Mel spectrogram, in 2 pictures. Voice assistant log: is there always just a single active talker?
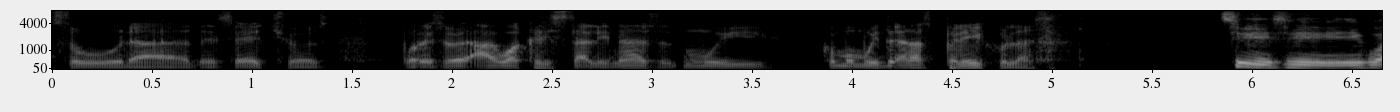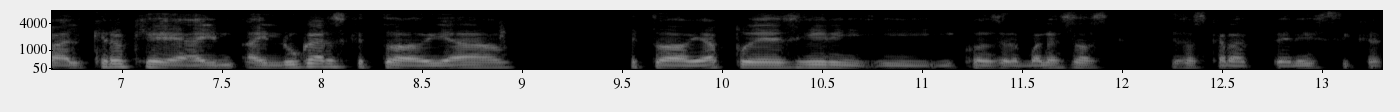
Yes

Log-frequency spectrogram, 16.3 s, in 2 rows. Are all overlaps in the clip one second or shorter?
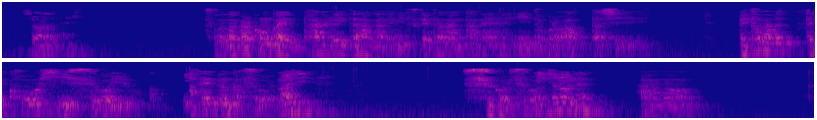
Yes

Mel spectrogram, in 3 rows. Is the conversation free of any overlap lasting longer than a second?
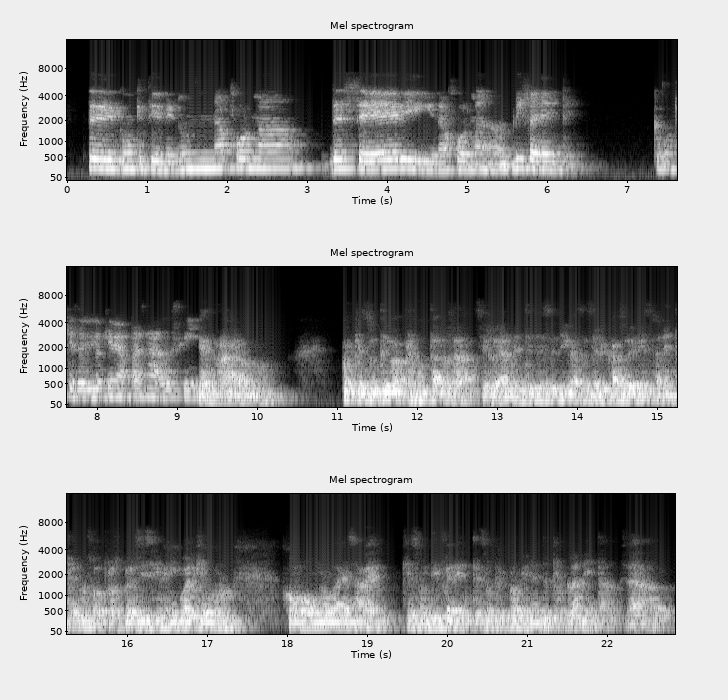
Yes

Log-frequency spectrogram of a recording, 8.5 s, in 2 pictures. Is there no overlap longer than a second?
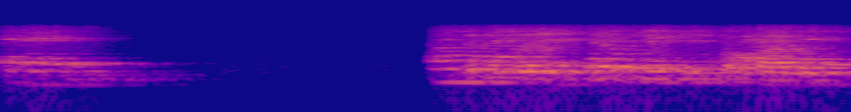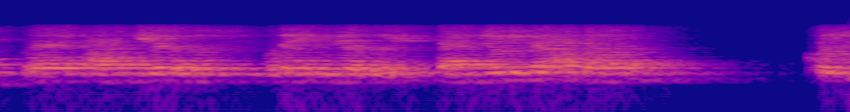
No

